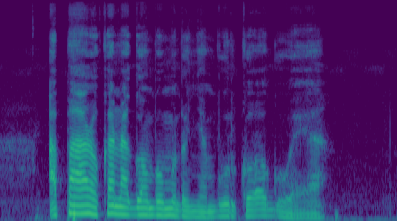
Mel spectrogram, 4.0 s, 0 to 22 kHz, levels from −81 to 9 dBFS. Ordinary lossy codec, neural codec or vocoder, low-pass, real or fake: none; vocoder, 44.1 kHz, 128 mel bands, Pupu-Vocoder; none; fake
